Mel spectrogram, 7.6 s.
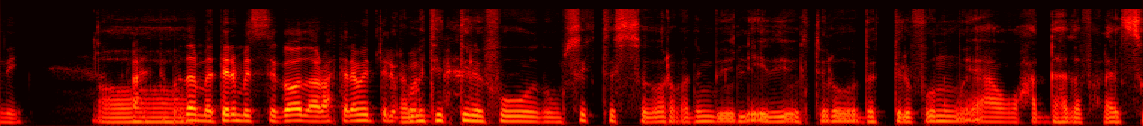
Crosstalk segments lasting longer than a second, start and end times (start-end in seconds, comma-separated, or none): none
